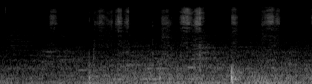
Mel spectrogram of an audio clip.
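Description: Pen strokes scratch and tap faintly on paper while working out an equation by synthetic division, soft and close with a steady low background hiss.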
